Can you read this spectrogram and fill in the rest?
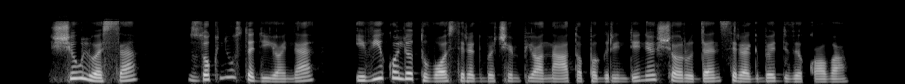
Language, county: Lithuanian, Kaunas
